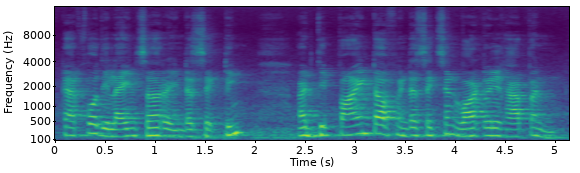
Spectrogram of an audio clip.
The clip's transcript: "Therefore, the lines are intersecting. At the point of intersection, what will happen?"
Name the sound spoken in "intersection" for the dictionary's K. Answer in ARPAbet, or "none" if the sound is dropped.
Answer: K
